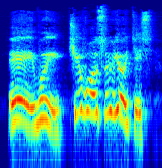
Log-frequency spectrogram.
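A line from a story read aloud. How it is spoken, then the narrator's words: Yelling. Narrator (Russian): вопит комиссар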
